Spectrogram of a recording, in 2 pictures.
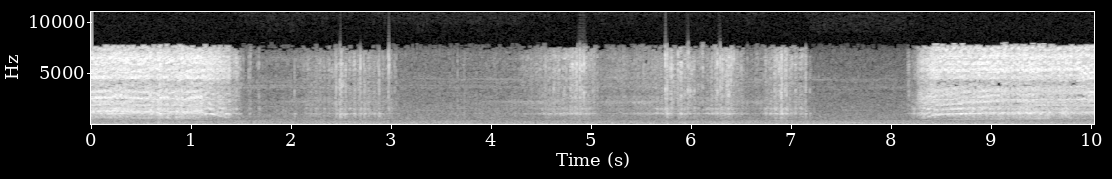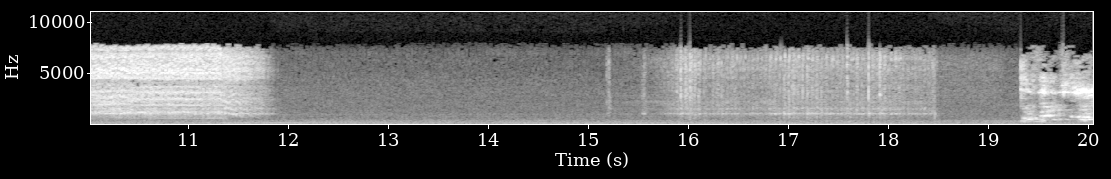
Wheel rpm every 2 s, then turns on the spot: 110, 20, 20, 10, 130, 110, 0, 0, 20, 0.
0-8 16-18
